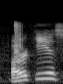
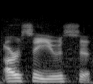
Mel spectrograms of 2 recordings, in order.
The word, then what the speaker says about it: Arceus: Arceus is pronounced, like, Arceus in, like, Japanese, but it's pronounced Arceus usually in English. It varies a little bit, but it's mainly because they don't want it to sound like arse. Because, you know, that's, you know, not the best thing to say in, like, British places.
